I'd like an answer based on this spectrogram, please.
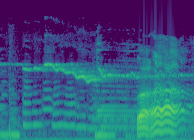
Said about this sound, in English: Hold on to your seats, everybody. We're listening to the sonic whistling of a woman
